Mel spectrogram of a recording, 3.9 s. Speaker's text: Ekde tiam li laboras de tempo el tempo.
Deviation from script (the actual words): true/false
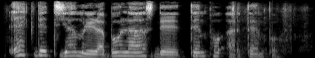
true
